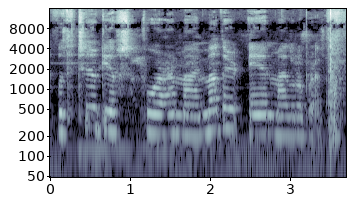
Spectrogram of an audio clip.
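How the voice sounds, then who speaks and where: Speaking at a moderate pace, a woman with a medium pitch and ordinary pitch variation is heard over noticeable background noise and audible room echo. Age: 20s. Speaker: lifestyle content creator. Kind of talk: casual unboxing vlog. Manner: animated.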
